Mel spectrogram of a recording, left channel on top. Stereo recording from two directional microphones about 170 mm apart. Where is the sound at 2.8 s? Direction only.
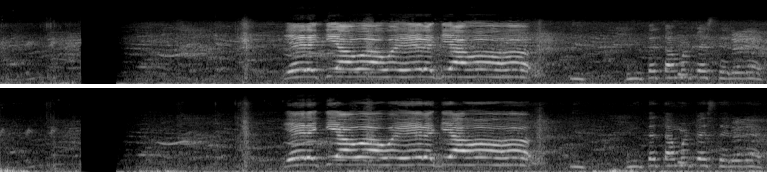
Centre (ahead or behind).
